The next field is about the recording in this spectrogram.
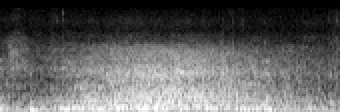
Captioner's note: laughter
